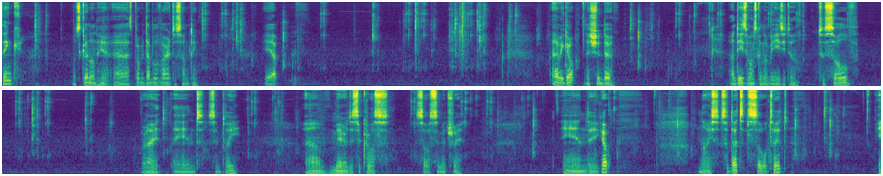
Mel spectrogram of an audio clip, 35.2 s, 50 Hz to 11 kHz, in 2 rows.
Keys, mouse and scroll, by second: 0.7 g, 4.4 shift+click, 4.7 1, 5.6 middle click, 7.5 g, 9.1 ctrl+z, 9.3 shift+click, 9.7 1, 10.1 Tab, 11.2 middle click, 12.7 shift+middle click, 13.7 Tab, 14.3 click, 18.2 q, 19.2 Tab, 20.8 alt+x, 22.5 click, 27.0 click, 27.2 click, 28.1-29.4 middle drag, 29.7 /, 31.0-31.4 middle drag, 32.5-33.0 middle drag, 33.4 middle click, 34.1 shift+middle click.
